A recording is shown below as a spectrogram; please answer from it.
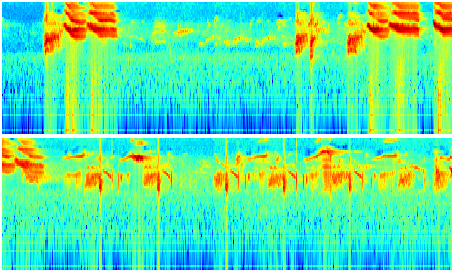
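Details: Starling singing loudly and close in a natural setting: harsh rattling bursts and sharp clicks, then a long stretch of fast squeaky chatter and whistles.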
